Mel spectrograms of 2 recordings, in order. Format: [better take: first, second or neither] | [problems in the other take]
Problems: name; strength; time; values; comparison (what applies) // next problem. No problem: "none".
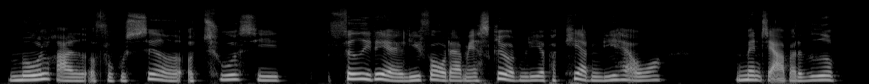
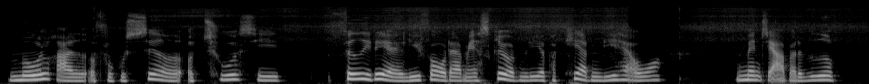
first | hiss; noticeable; throughout; 20 dB below the speech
